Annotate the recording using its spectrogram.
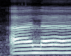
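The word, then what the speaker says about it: ألا: Kemudian "a" dibaca pendek, dan "la" dibaca panjang karena ada alif yang didahului oleh fatha, diikuti oleh hamzah dalam kata yang berbeda. Ini adalah mad jaiz munfasil. Cara membacanya adalah dengan memanjangkannya 4 hingga 5 hitungan. Anda harus konsisten dengan napas Anda. Ala. Harus ada empat ketukan atau lima.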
